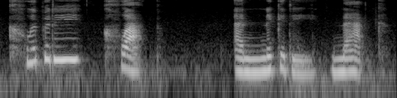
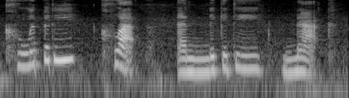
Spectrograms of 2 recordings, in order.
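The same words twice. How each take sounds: First: The line is read at a slower pace. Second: The line is read at a faster pace.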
